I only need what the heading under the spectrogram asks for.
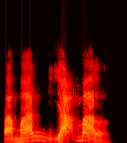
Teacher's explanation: itu dibacanya dengan ghunah bunah dengan ghunah itu dengan mendengungkan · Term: idgham bunah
